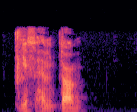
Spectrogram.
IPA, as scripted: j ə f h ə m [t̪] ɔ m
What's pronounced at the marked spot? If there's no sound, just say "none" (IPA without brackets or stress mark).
t̪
